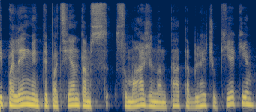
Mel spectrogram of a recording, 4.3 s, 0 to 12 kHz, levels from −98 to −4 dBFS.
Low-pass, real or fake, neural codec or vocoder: 10.8 kHz; fake; codec, 44.1 kHz, 7.8 kbps, Pupu-Codec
